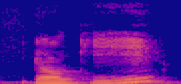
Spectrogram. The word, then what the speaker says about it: 여기: okay let's write together so we'll learn here yogi pronunciation and there which is cookie cookie and pronunciation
